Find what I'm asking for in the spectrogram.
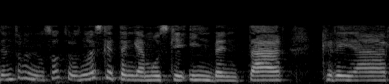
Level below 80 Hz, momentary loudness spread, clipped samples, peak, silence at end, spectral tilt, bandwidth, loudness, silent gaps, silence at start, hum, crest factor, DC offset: -76 dBFS; 8 LU; under 0.1%; -16 dBFS; 0 s; -3 dB/octave; 6.4 kHz; -34 LUFS; none; 0 s; none; 18 dB; under 0.1%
